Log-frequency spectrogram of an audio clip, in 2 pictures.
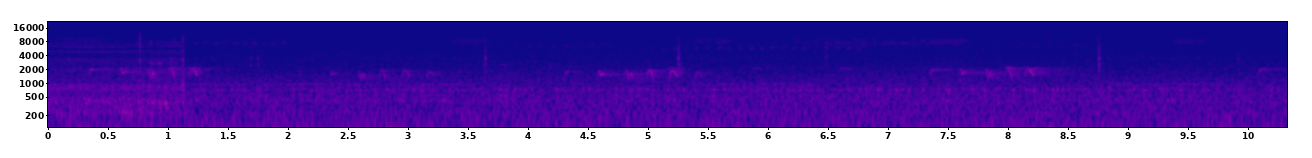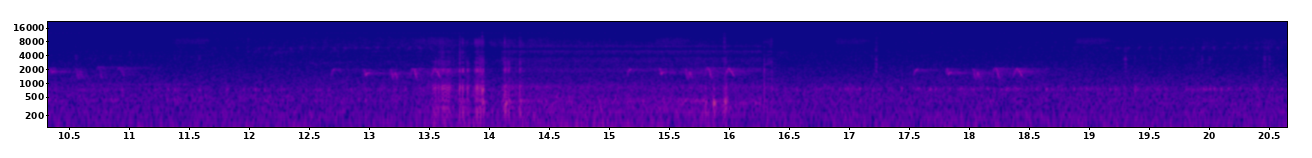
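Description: Faint, distant bird song: a short trilling call repeated about every one and a half to two seconds over a quiet background. A brief louder rustle comes about two-thirds of the way through.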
